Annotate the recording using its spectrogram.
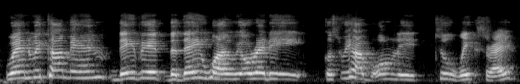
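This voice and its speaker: A woman from Cebu with a Filipino accent, a guest telling her story in lively, simple, broken English. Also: sits high, normal speed. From Philippines (Cebu). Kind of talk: casual storytelling interview.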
